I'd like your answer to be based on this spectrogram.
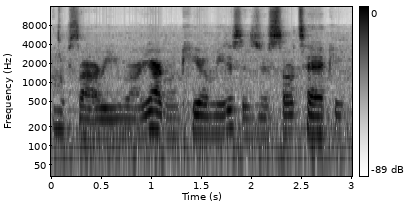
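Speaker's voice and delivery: low, hushed apology; quiet, mortified muttering off to the side; embarrassed aside. Real, not acted. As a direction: murmur a sheepish apology under your breath. Embarrassed aside when recording is interrupted.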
